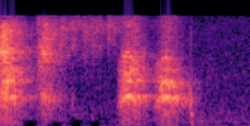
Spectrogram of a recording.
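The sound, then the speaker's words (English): A few short, sharp barks from household dogs, coming in two quick pairs at moderate volume with no talk over them. “Okay, my dogs are barking again. Shh. I have four dogs, by the way.”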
